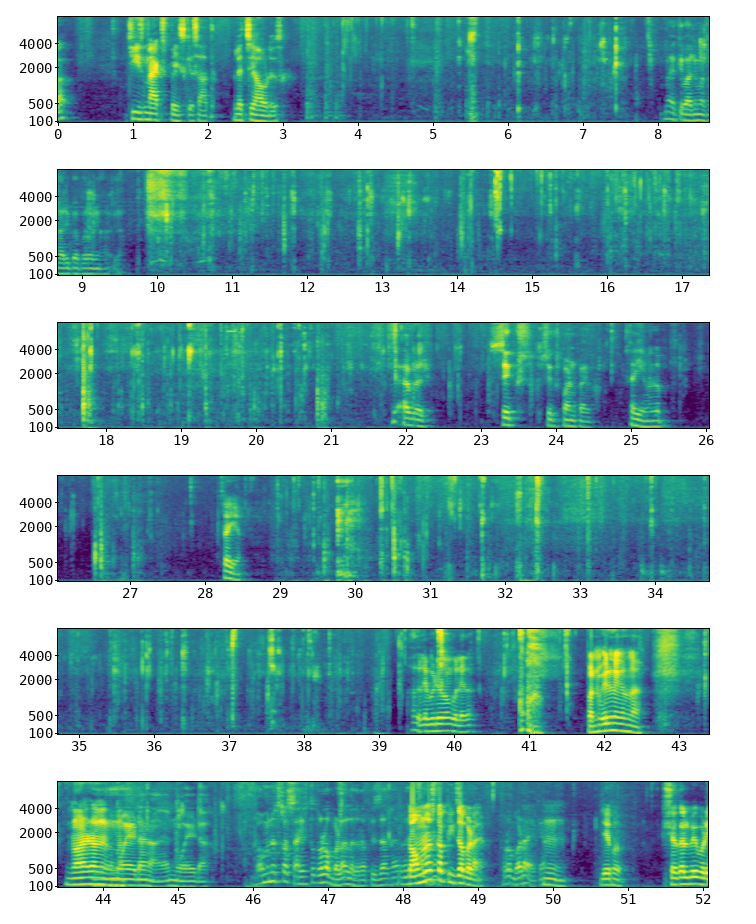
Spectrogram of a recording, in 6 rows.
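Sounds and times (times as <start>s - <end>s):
small crunches: 3.4s - 8.0s, 10.0s - 24.9s
chewing and biting food: 3.7s - 41.7s, 43.0s - 43.6s, 44.2s - 47.9s
thump: 32.2s - 32.7s.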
